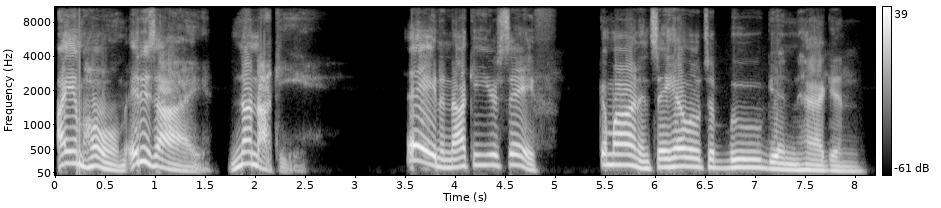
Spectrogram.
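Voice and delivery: high, swooping game-character voice; big high-pitched homecoming call; excited returning Nanaki. Acted. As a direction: announce yourself grandly, pitch leaping up.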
